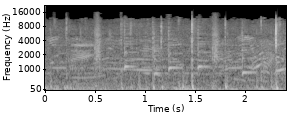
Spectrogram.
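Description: Soccer balls being kicked on an artificial-turf pitch: sharp thuds at irregular intervals, the loudest about one and a half seconds in.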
